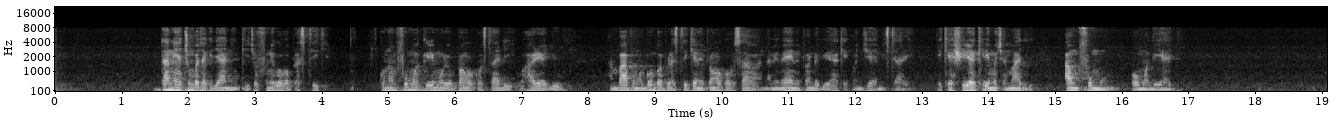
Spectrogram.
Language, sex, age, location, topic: Swahili, male, 18-24, Dar es Salaam, agriculture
